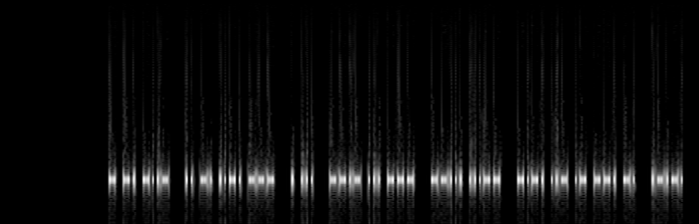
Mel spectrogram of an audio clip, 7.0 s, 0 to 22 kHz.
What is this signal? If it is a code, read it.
Morse code, heard as a keyed tone, about 53 wpm, 700 Hz. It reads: TNX INFO ES QSO 73 CUAGN <AR>
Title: Practice QSO - Exchange 4 - Ending - 50wpm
